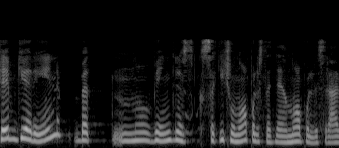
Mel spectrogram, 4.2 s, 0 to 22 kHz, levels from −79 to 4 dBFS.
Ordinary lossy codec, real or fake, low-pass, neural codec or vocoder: MP3, 32 kbps; real; 7.2 kHz; none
